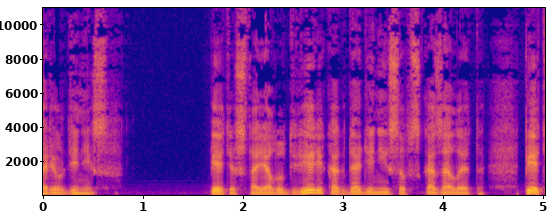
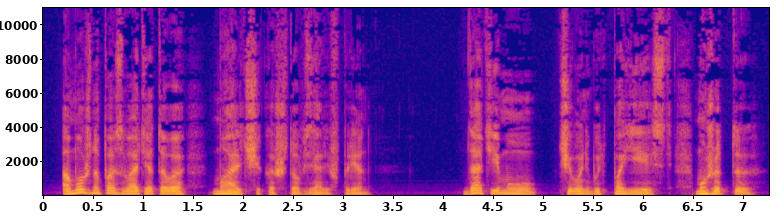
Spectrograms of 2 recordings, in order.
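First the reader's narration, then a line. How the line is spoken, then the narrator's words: Shy, frightened. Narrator (Russian): покраснев и испуганно глядя на офицеров, он сказал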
